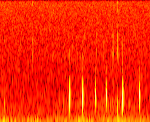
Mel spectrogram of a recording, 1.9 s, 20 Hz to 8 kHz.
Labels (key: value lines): label: biophony, knock croak
recorder: SoundTrap 300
